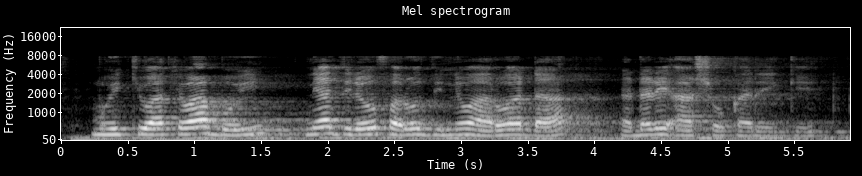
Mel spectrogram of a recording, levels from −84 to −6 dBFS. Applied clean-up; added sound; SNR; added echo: none; none; none; reverberation time 1.8 s.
